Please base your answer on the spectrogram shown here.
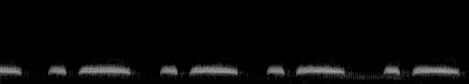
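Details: Trained decoy spotted dove giving steady paired coos, a clipped note then a drawn-out throaty coo, about four pairs in under five seconds, with a faint low hum behind.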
